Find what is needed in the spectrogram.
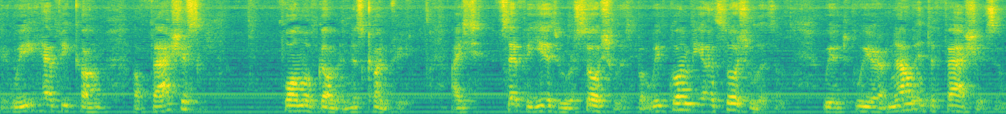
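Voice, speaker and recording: With an American accent, a man talks at a moderate pace over noticeable background noise and audible room echo. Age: 60s. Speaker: political candidate. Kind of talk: political interview. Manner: halting, many repeated words; emphatic.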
